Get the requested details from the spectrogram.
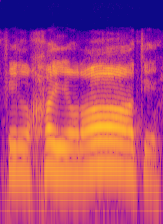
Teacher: خیرات خا کو موٹا کرنا ہے مگر نرمی کے ساتھ، را کو موٹا کر کے پڑھیں گے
